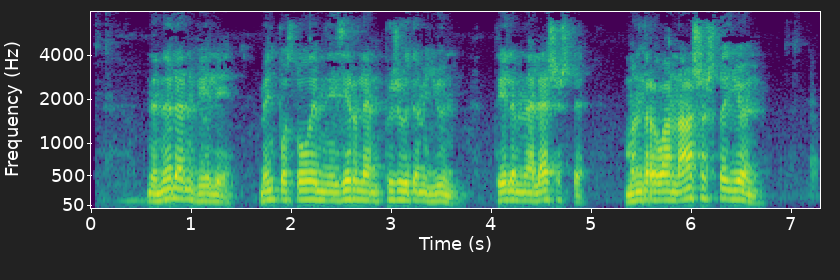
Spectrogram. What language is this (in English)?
Western Mari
